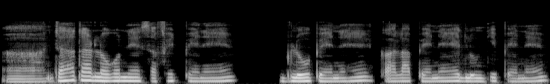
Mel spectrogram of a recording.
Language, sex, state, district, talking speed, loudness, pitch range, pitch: Hindi, female, Arunachal Pradesh, Lower Dibang Valley, 175 wpm, -15 LUFS, 145-165 Hz, 155 Hz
